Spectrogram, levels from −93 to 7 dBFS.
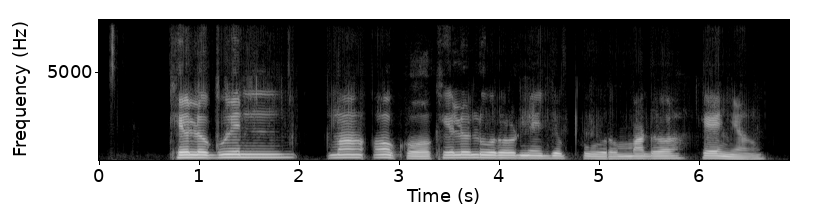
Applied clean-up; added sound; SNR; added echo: neural mask model DeepFilterNet 3.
